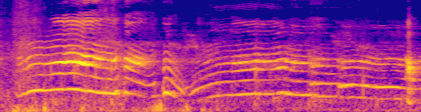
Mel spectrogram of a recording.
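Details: Young child refused the jam or jelly they wanted to eat. Long, wailing, rising and falling bursts of crying: crying (tantrum).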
